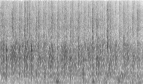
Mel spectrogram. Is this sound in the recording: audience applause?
yes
